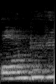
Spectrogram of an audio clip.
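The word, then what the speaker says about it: honorary: अब ऑनरेरी में भी आप देखिए एच साइलेंट है और आवाज सुनाई दे रही है ओ की, तो इसके साथ क्या आना चाहिए, एन।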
